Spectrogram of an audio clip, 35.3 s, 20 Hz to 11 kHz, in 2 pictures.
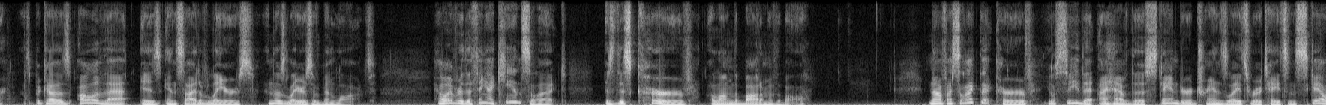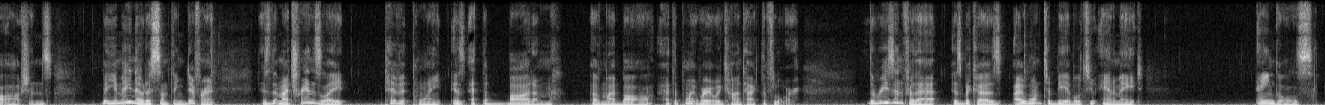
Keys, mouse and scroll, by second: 11.2 click, 20.5 w, 31.4 e, 33.2 click.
